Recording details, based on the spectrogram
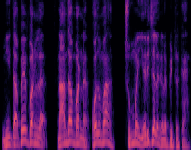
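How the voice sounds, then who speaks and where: A hot-tempered, sarcastic boyfriend. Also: male voice, fairly high pitch, animated, racing, husky, no room sound, studio quality. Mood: angry. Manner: angry, sarcastic, dismissive. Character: hot-tempered young man snapping at his girlfriend. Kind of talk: TV serial acting.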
